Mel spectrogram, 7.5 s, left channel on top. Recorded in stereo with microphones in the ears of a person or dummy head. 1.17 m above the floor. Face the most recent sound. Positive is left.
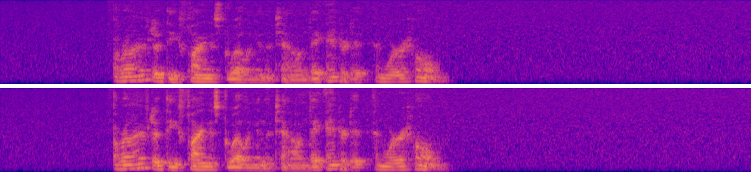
turn(degrees=-70)  # may be behind; listen again after turning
